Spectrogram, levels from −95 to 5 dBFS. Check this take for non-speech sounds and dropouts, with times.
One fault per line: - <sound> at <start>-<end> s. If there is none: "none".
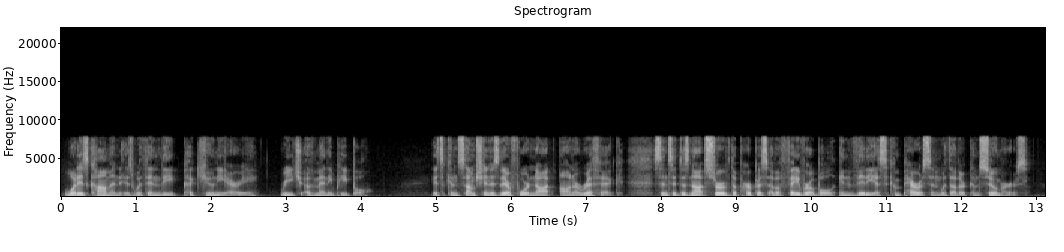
none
